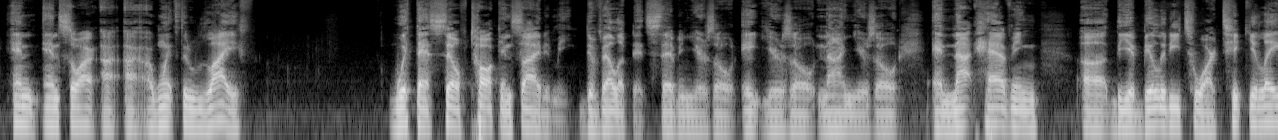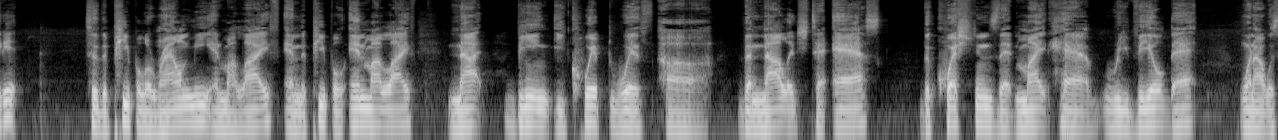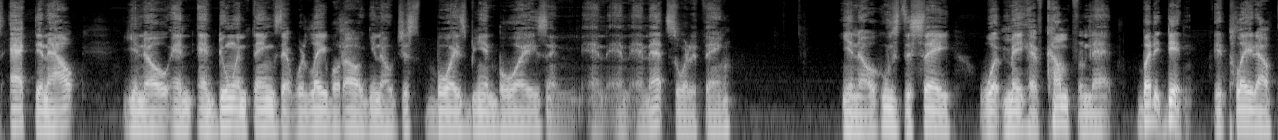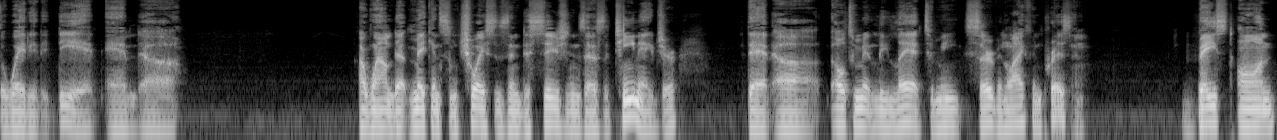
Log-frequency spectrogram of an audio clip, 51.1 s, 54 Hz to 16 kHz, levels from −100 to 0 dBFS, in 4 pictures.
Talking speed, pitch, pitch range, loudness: 165 wpm, 90 Hz, 85-100 Hz, -23 LUFS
